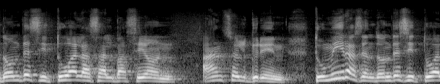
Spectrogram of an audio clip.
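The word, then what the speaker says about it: Grün: ediciones paulinas anselmo green grn pero esa uva con diéresis y es la uv alemana y se pronuncia green bueno pues sanz el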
